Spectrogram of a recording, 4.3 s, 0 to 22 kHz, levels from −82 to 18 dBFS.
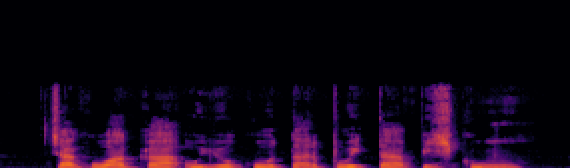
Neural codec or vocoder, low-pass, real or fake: none; 10.8 kHz; real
